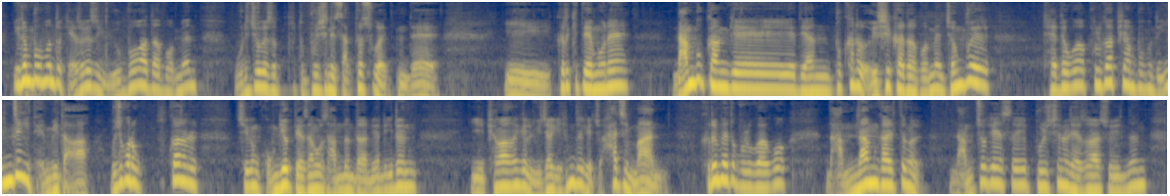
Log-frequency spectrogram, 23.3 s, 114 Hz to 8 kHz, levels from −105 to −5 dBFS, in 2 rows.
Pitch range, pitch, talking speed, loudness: 130-180 Hz, 155 Hz, 355 characters per minute, -26 LUFS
